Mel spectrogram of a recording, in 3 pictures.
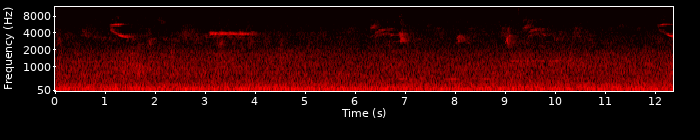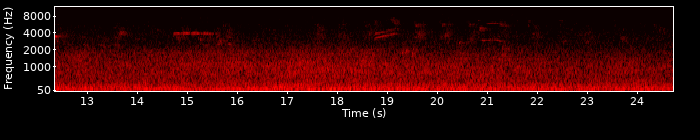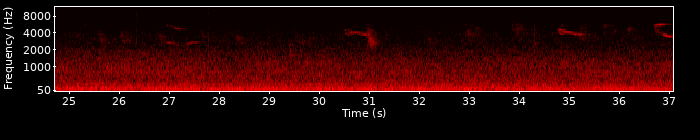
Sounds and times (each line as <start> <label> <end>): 0.0 Birds 16.1
17.4 Birds 37.0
